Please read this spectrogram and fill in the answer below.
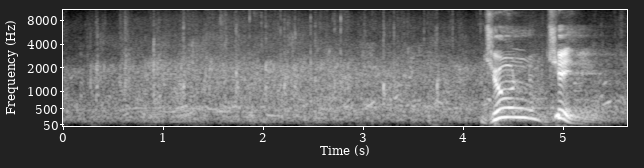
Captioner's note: audience applauding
